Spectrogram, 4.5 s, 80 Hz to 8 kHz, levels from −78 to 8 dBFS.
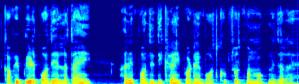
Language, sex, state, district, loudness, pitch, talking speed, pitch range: Hindi, male, Jharkhand, Ranchi, -20 LUFS, 110 Hz, 185 wpm, 105-115 Hz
